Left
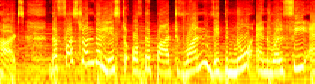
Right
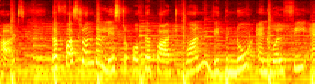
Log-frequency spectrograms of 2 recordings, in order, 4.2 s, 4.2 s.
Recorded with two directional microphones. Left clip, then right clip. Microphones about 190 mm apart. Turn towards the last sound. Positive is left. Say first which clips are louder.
# left 9 dB
turn(degrees=45)  # may be behind; listen again after turning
